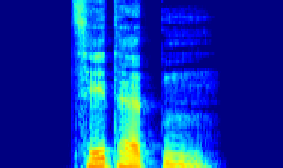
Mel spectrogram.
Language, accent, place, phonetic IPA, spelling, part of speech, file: German, Germany, Berlin, [ˈt͡seːtɐtn̩], zeterten, verb, De-zeterten.ogg
- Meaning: inflection of zetern: 1. first/third-person plural preterite 2. first/third-person plural subjunctive II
